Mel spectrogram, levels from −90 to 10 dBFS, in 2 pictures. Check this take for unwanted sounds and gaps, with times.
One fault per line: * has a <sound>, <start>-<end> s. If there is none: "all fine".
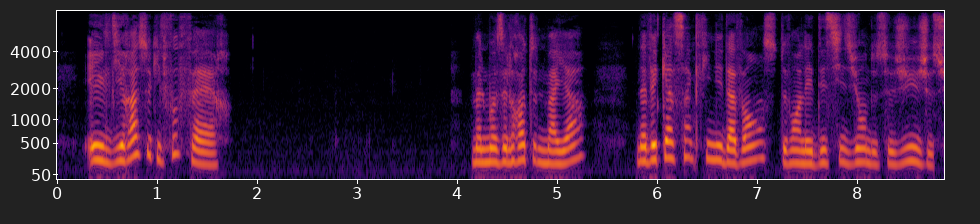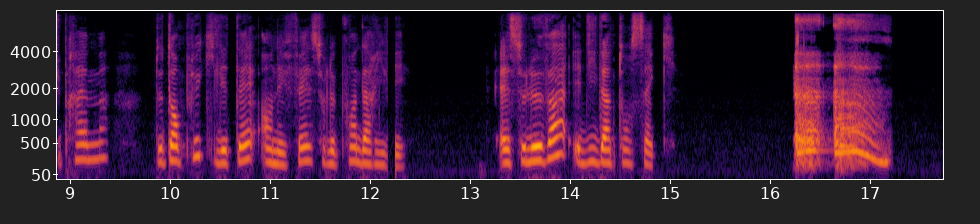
* has a dropout, 12.2-12.3 s
* has a throat clearing, 16.2-17.2 s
